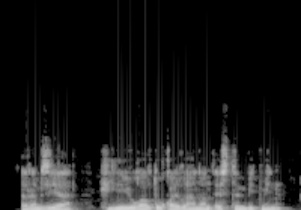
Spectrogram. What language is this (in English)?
Bashkir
